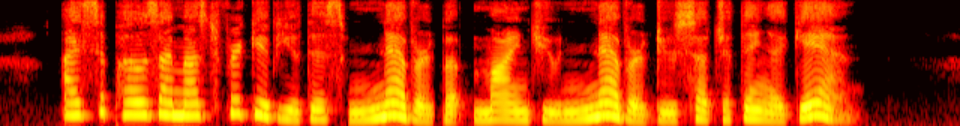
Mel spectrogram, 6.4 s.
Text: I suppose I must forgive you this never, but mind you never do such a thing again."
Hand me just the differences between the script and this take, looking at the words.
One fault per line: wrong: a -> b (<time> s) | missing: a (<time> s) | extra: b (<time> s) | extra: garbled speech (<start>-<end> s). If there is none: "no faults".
no faults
